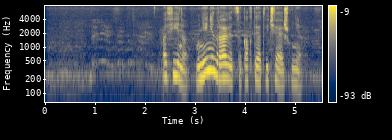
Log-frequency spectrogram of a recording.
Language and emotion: Russian, sad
